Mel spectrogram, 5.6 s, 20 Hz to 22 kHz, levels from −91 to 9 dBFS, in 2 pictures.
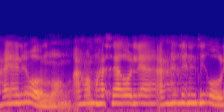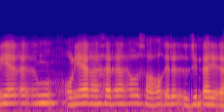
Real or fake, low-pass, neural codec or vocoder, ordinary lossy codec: fake; 7.2 kHz; autoencoder, 22.05 kHz, a latent of 192 numbers a frame, VITS, trained on many speakers; none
